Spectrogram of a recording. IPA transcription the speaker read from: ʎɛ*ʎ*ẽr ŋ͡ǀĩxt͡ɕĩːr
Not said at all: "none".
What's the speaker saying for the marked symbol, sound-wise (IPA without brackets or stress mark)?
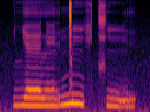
l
